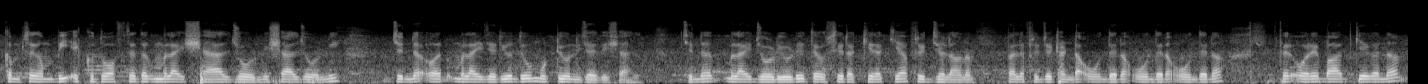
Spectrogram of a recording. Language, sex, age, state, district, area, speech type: Dogri, male, 18-30, Jammu and Kashmir, Jammu, rural, spontaneous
